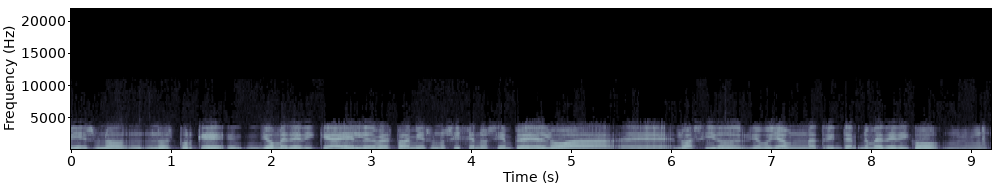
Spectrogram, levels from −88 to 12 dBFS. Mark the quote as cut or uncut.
cut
